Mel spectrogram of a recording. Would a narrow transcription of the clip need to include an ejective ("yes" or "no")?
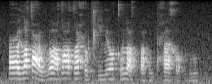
yes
